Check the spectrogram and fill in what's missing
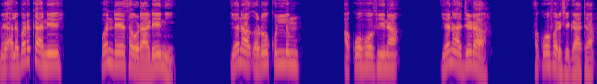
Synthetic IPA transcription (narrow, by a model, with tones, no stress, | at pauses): ma˨jʔa˨lbɐ˦rkaː˨neː˦ | wɐ˦nda˨ja˦sɐ˨wɽaː˨ɽeː˦niː˨ | jɐ˦naː˨sʼɐ˨ɽoː˦kʷʊ˦lːʊ˦m | ʔa˨kʷʼoː˦ɦoː˦ɸiː˦naː˦ | jɐ˦naː˨d͡ʒɪ˦ɽaː˨ | ʔa˨kʷʼoː˦ɸɐ˨rʃ̬ɪ˨ɡaː˦taː˦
